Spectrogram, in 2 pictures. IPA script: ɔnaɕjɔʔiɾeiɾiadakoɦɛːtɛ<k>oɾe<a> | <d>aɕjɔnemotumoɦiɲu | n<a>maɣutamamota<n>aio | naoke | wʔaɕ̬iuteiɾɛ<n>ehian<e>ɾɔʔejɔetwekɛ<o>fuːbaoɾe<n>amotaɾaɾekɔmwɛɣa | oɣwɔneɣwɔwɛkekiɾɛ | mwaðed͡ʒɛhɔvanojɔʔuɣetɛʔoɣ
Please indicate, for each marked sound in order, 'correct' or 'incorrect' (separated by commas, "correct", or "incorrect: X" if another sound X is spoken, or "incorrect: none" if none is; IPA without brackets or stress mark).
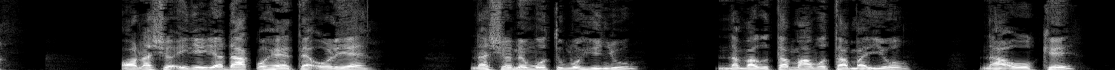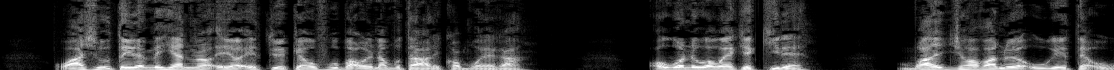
incorrect: ʔ, incorrect: ɛ, incorrect: n, correct, incorrect: m, incorrect: m, incorrect: a, correct, correct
